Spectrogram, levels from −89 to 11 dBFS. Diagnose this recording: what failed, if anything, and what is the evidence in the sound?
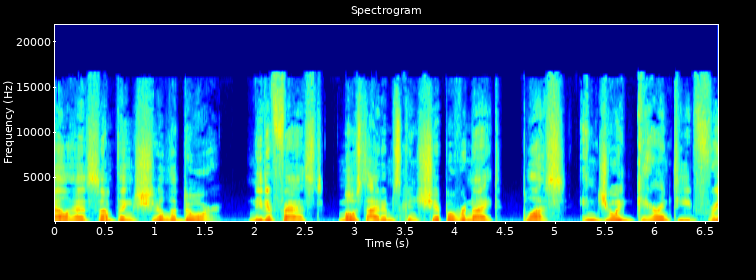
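A corrupt frame was decoded at 0.48 to 0.53 s, just before "she'll adore". It is a codec-stage fault. A short, loud error burst peaking around -5 dBFS lasts about 50 ms, and roughly 20 ms of speech is lost. Flipped bits in a few compressed frames made the decoder misread gains and spectral codes, so it placed energy at the wrong frequencies for the length of the damaged frames rather than muting or concealing them.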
